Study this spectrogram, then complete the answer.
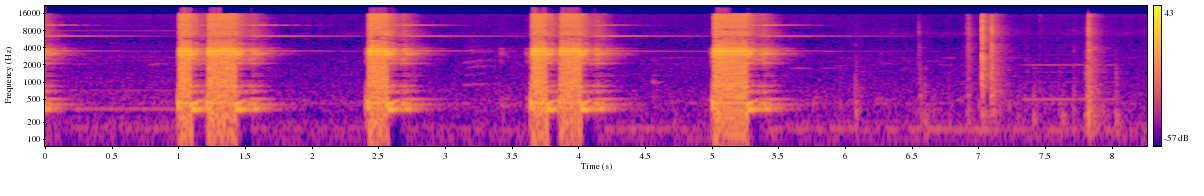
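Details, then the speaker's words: Hella Classic double-disc horns installed on a Yamaha All New NMAX: four short, loud two-tone blasts with clean, steady pitch and quick cutoffs; stereo left and right, more car-like than the stock single horn. Working properly. "Jadi suaranya stereo, antara kiri dan kanan. Dibandingkan dengan klakson standar, yang ini jauh lebih berwibawa, lebih keren, bisa dibilang begitu ."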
